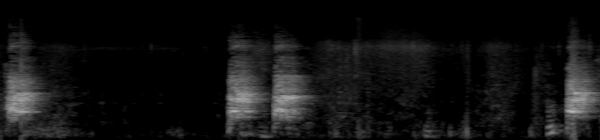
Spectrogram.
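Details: Indoors a dog annoying his mother gives sharp single barks, then a pair in quick succession, then another after a pause, with quiet gaps between.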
